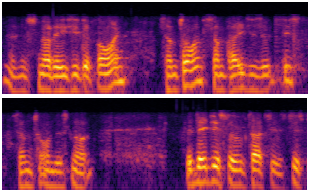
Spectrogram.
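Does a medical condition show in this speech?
Yes: Parkinson's disease.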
